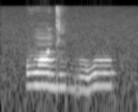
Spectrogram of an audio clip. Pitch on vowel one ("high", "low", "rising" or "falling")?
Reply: high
